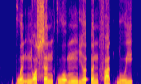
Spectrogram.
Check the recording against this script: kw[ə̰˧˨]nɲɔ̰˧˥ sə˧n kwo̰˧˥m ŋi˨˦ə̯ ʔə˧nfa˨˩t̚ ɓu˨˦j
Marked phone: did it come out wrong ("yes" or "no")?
no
